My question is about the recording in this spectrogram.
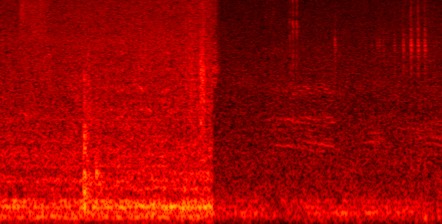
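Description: Steady low hum of ship's machinery with a single knock about a second in. The hum cuts off abruptly about halfway through, leaving a much quieter background.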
